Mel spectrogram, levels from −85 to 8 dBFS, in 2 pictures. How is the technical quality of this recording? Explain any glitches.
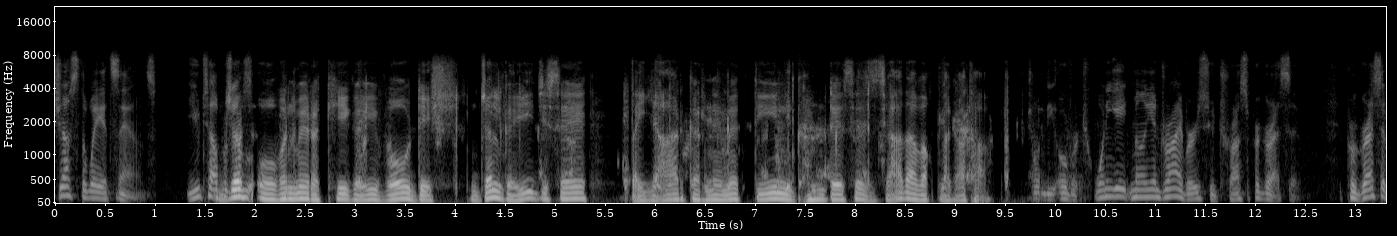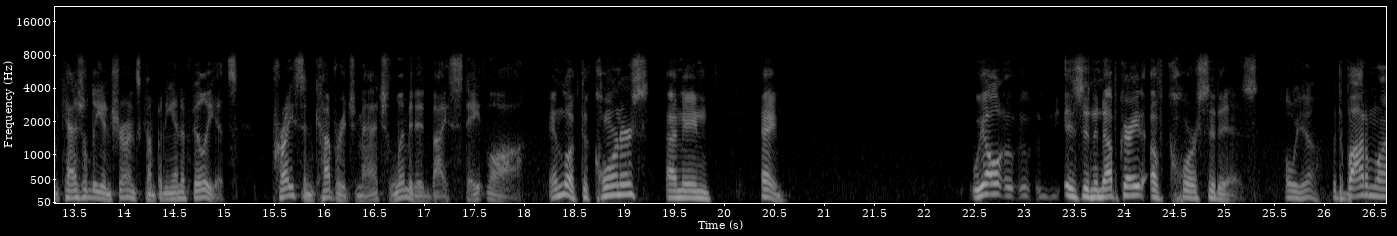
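The recording has two problems in the first ten seconds, both typical of a speakerphone call where both sides talk at once.

Speech suppressed in double talk, 1.97 to 6.8 s and 7.4 to 9.93 s: the voice dips by up to about 40 dB and breaks up. This is likely an echo canceller muting it during overlap. Unlike a network dropout, the gaps follow the overlap.

Echo leak at 3.02 to 3.14 s, 3.79 to 4.05 s, 4.62 to 5.04 s, 5.6 to 8.31 s and 9.0 to 9.56 s: a faint copy of the voice trails it by 374 ms, mostly about 15 dB down and about 25 dB down in the third stretch. This is likely loudspeaker pickup that was not fully cancelled. Unlike room reverb, it is a distinct, delayed repeat.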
